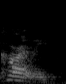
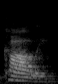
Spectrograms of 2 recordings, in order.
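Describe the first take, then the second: First: It is said in a general accent. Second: It is said in a New York accent.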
